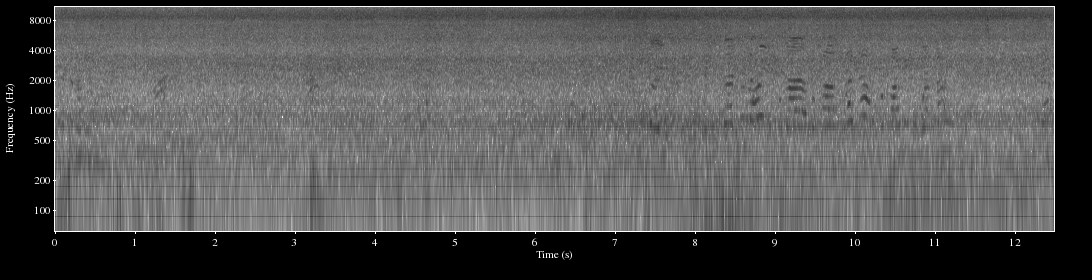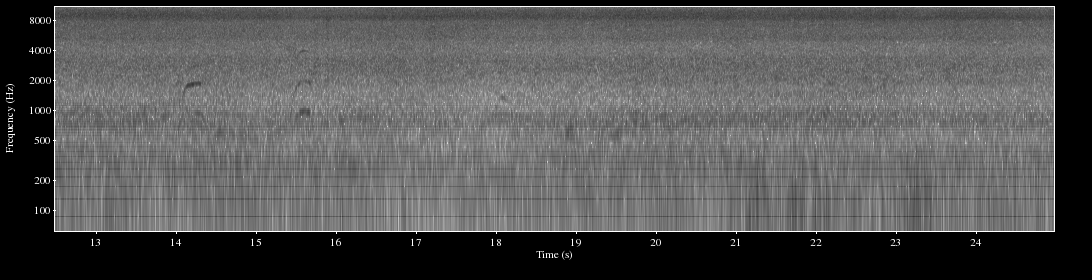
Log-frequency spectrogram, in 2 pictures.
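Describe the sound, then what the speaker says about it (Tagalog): Strong ocean waves roll onto Bikini Beach in Dauis, Bohol, a steady broad wash of surf with wind noise, continuous and fairly close, with faint voices now and then. "Ang lakas ng alon."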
